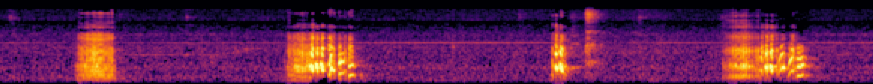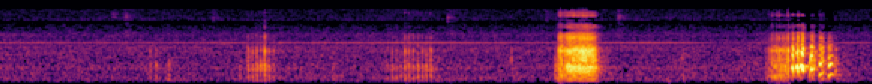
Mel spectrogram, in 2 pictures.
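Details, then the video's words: Amazon parrot kept as a pet gives softer scattered noises: brief rough chattering squawks and a few clicks, spaced one to two seconds apart, while a person encourages it in Dutch. "Amazon making noises"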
